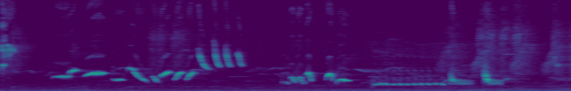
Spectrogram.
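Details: Wild male white-rumped shama singing: clear whistled slurs and bright rising notes, a burst of high fast notes, then an even rapid trill of about ten notes per second ending in sharp chirps.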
